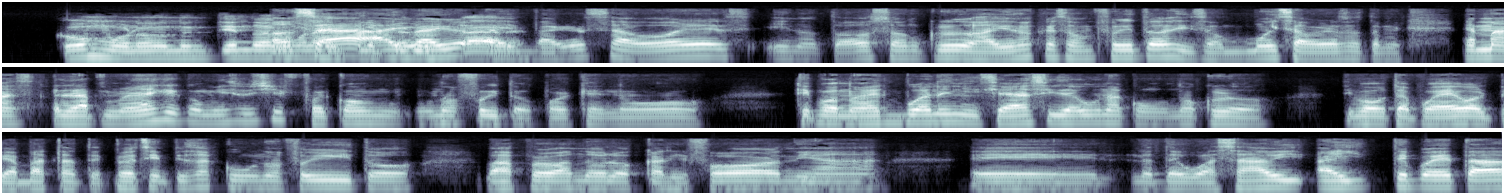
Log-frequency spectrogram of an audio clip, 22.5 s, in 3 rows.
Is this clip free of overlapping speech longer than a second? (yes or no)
no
